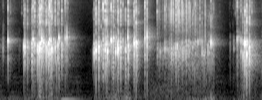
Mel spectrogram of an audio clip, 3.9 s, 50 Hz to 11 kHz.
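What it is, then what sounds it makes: Plastic articulated fidget slug toy. A black and white striped, segmented plastic fidget slug with hollow segments is bent and clicked with long acrylic nails close to the mics. Dense, bright plastic clicks and light rattling come in four bursts separated by short silences, centered high around 2.6 kHz. Each click is crisp and dry with almost no ring.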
